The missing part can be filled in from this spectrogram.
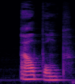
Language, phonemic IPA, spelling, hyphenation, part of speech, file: Dutch, /ˈaːl.pɔmp/, aalpomp, aal‧pomp, noun, Nl-aalpomp.ogg
- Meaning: pump to pump liquid manure or other wastewater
